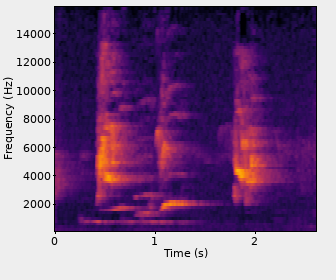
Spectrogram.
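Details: Orange-headed thrush just out of its moult, giving a sparse phrase: a long low whistle, then a brighter rising whistle, each topped by buzzy high notes, with a pause before a final scratchy burst.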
